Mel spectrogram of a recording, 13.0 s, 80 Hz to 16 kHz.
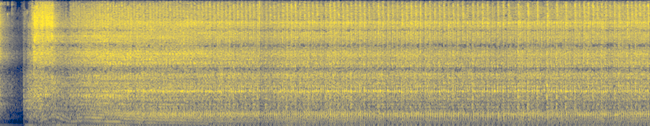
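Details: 1999 Honda CG single that had engine noise from unlubricated valve rocker arms, restarted after disassembly and clutch polishing. Catches quickly, steady even idle with light valvetrain chatter, no misses; lubrication now normal.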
